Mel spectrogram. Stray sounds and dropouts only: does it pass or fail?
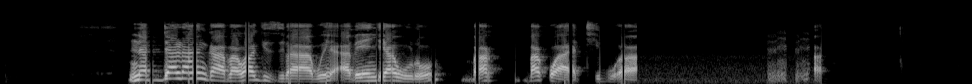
fail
